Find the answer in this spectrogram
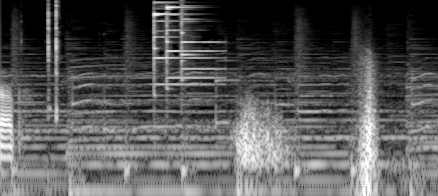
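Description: Subscribe-reminder animation sound effect: two quick clicks, then a bright bell chime about a second and a half in that rings briefly, over background guitar music. A short low thump comes near the end.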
